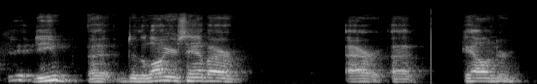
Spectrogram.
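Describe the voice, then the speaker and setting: A man speaks in a somewhat breathy voice at a fairly high pitch. His pace is fairly slow, with long, frequent pauses. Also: ordinary pitch variation. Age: 70s. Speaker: judge. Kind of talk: court hearing. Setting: video call. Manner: halting.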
